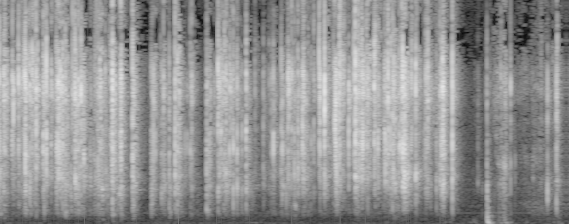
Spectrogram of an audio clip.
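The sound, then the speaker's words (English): Continuous crinkling and rustling of thin plastic as trading cards are slid into plastic sleeves, with soft scraping and a brief dull thump near the end. No one speaks. “Sleeving up everything. Everything gets sleeved.”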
